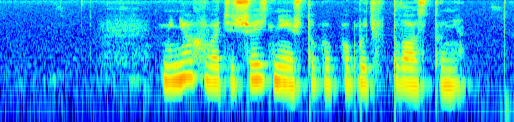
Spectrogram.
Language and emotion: Russian, sad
